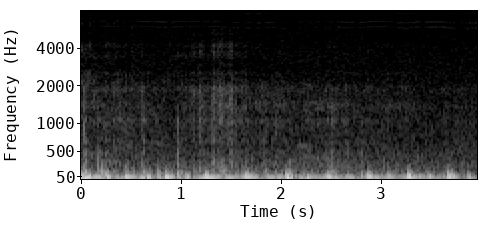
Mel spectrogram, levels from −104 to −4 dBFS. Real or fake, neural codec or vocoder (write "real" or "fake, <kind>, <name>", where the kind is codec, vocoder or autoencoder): real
